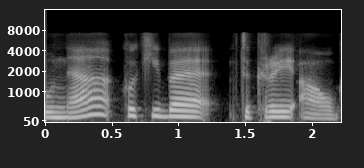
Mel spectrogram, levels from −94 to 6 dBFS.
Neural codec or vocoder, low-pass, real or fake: codec, 16 kHz, about 1 kbps, DyCAST, with the encoder's durations; 7.2 kHz; fake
